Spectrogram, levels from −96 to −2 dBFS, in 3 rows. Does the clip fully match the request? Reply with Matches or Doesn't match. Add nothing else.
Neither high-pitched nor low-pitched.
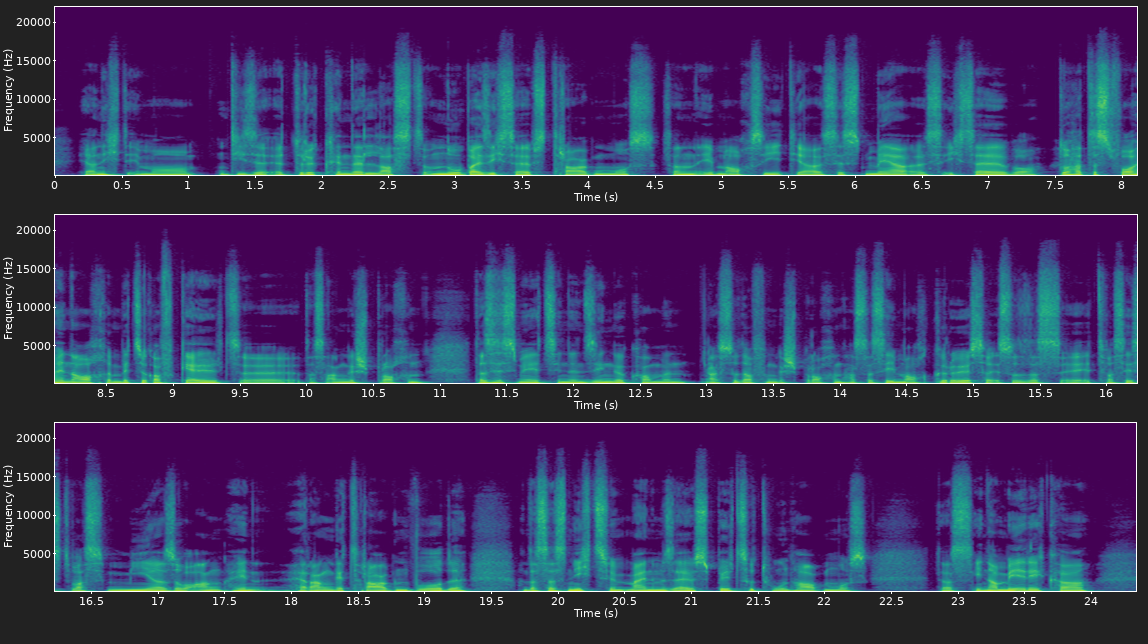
Doesn't match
